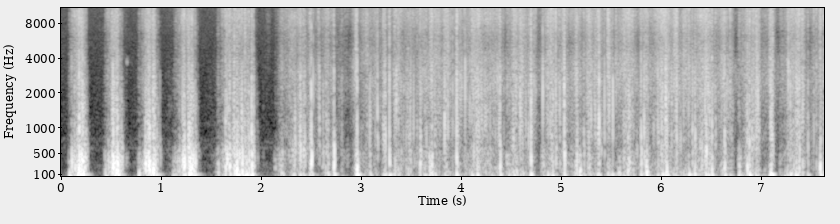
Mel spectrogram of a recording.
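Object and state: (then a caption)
Looped carpet scratched. Long nails of both hands scratch the pile of a flat looped grey-beige carpet. Five separate rough strokes open the clip, then give way to fast, dense, continuous scratching. The sound is dry and crackly with a heavy low-end rustle.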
